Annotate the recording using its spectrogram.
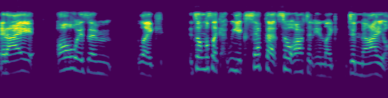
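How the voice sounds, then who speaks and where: A woman with an unremarkable speaking voice, at a moderate pace and with ordinary pitch variation. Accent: American. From US Northeast, southeastern Connecticut. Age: young. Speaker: commercial fisherman and community organizer. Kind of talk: casual interview. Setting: phone call.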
